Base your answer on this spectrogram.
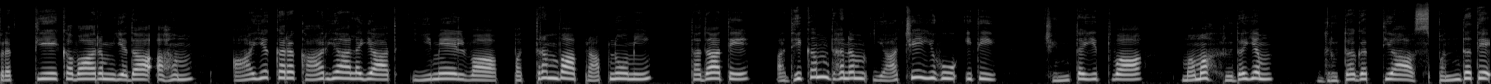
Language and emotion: Sanskrit, fearful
